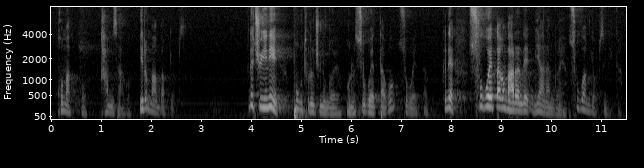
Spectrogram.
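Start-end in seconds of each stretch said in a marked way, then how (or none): 5.9-7.6 low, soft murmur of a retold employer; understated thanks. Master handing out pay envelopes, low understated thanks. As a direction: drop low and quiet, fading on the repeat.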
